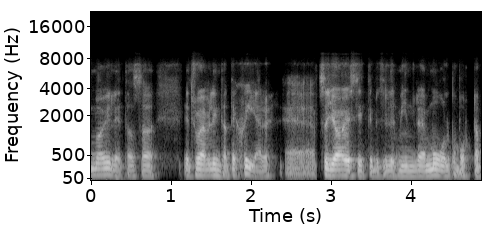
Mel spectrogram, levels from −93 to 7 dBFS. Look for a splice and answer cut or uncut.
cut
